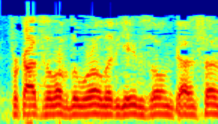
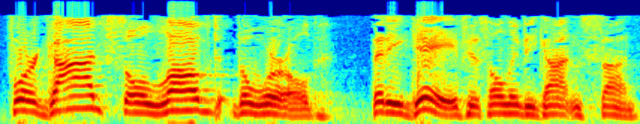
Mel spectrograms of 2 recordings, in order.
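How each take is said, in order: First: The verse is rattled off very fast. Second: The verse is spoken at a normal pace.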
